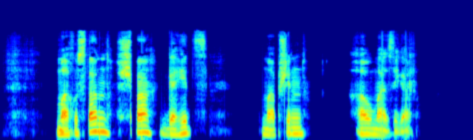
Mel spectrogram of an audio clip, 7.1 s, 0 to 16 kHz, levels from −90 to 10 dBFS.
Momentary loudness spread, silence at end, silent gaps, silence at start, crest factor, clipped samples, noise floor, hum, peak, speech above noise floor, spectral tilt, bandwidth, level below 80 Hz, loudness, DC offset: 19 LU; 0.9 s; 3.52-3.87 s, 4.68-4.83 s, 4.92-5.24 s; 0.85 s; 22 dB; under 0.1%; -59 dBFS; none; -4 dBFS; 37 dB; -5 dB/octave; 7.8 kHz; -52 dBFS; -22 LUFS; under 0.1%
